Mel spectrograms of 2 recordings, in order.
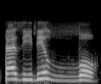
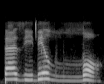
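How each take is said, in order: The two takes are said the same way.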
